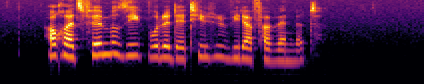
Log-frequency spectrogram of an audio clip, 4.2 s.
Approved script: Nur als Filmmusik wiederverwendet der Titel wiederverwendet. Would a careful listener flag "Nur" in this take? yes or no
yes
